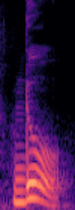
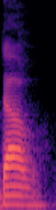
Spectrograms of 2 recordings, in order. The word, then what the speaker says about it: dough: Dough, dough. It's not dove, dough.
